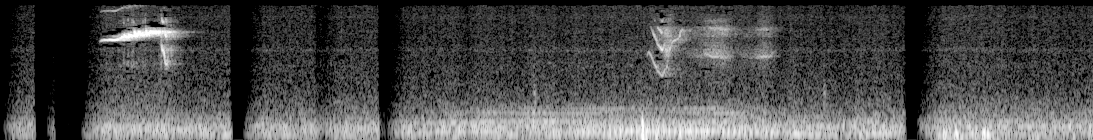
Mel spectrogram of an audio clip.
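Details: A young, newly caught Blue-crowned Hanging Parrot (Loriculus galgulus) practising its song, heard through a gap in boards, gives one sharp, very high squeaky chirp, then a fainter high twitter a few seconds later, over a steady low indoor hum.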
